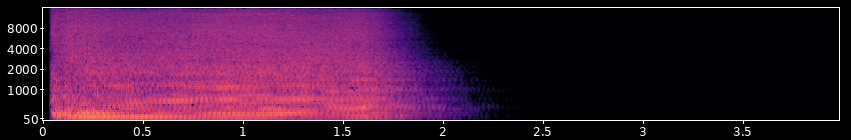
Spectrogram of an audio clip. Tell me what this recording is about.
Dub Wub-2
synthesized, digital-monster, dubstep, transformers, wub, roar, ableton-live, bass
